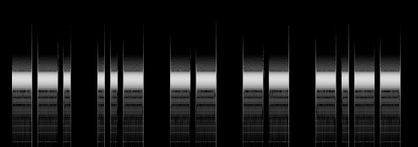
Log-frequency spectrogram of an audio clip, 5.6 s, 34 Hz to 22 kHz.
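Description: Morse code, heard as a keyed tone, about 14 wpm, spaced as for 12 wpm, 680 Hz. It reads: GUMMY
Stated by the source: Morse code joke.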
